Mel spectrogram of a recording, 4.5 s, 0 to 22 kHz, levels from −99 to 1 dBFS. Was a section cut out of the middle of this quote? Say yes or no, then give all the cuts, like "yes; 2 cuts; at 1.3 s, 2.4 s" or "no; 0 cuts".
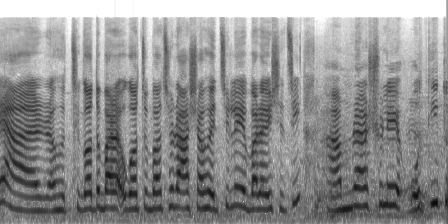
yes; 1 cut; at 3.2 s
